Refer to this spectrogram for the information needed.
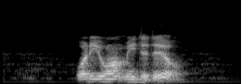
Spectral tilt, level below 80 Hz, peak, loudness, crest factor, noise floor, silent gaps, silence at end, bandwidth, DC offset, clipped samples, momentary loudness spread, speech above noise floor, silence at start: -4 dB/octave; -66 dBFS; -4 dBFS; -18 LUFS; 16 dB; -55 dBFS; none; 0.55 s; 4.4 kHz; under 0.1%; under 0.1%; 11 LU; 38 dB; 0.75 s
